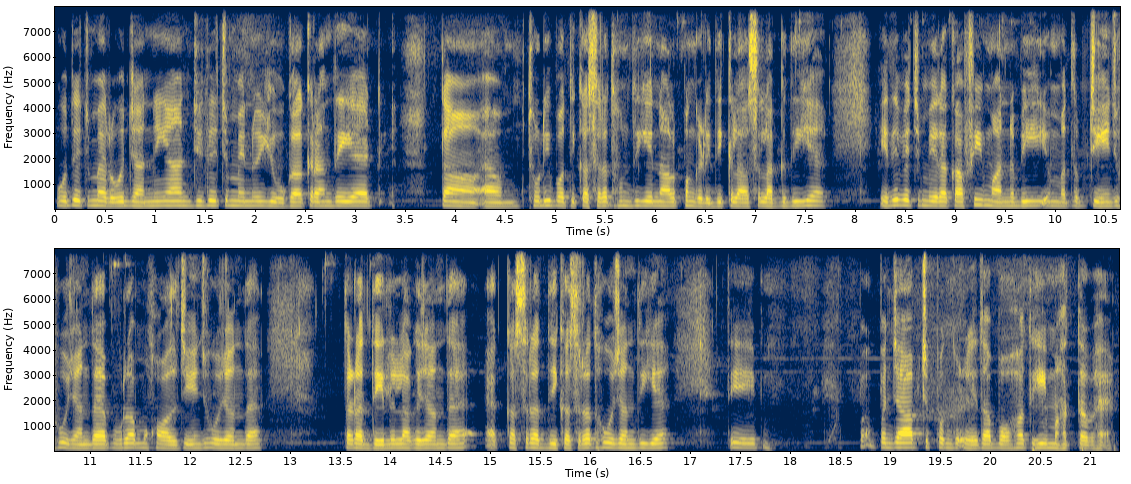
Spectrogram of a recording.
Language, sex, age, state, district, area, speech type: Punjabi, female, 30-45, Punjab, Jalandhar, urban, spontaneous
